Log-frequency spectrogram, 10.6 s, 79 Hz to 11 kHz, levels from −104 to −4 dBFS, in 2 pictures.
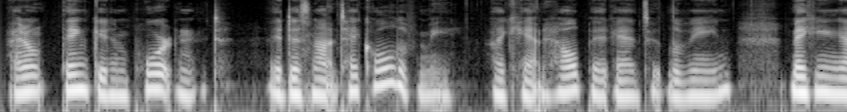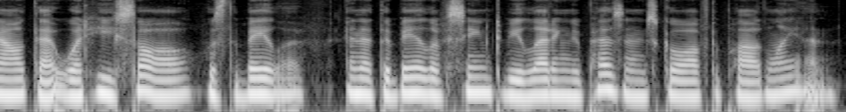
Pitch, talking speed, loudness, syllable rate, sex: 175 Hz, 240 wpm, -20 LUFS, 5.7 syllables/s, female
